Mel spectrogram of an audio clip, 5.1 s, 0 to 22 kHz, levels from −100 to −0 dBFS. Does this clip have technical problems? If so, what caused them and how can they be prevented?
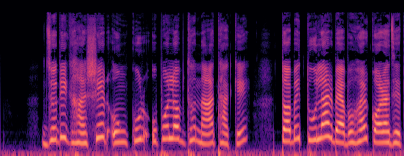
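No, nothing in this speech recording points to a technical problem. There is no fault here to trace to a cause, so nothing needs preventing.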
